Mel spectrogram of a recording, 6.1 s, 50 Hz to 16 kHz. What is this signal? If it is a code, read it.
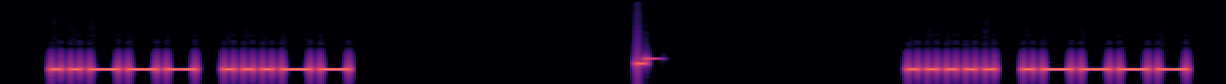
Morse code, heard as a keyed tone, about 25 wpm, 700 Hz. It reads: 23 51
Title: Numbers - 2-Digit 25wpm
